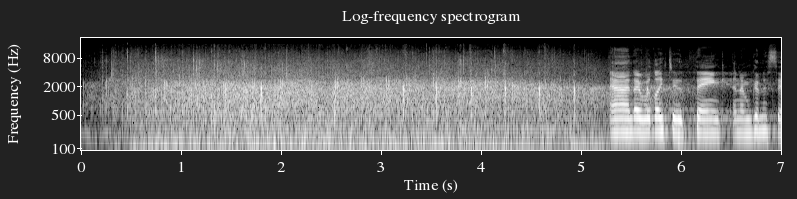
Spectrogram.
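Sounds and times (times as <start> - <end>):
audience applause: 0.0 - 5.9
speech: 5.3 - 6.9.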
